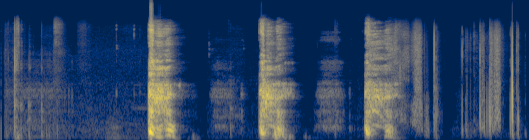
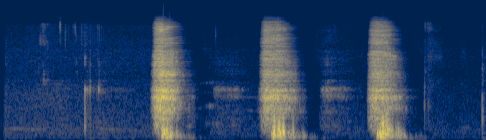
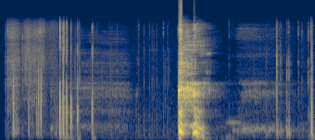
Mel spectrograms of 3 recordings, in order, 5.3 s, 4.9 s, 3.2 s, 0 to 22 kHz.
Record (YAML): three_cough_length: 5.3 s
three_cough_amplitude: 32768
three_cough_signal_mean_std_ratio: 0.27
exhalation_length: 4.9 s
exhalation_amplitude: 27919
exhalation_signal_mean_std_ratio: 0.3
cough_length: 3.2 s
cough_amplitude: 32768
cough_signal_mean_std_ratio: 0.23
survey_phase: beta (2021-08-13 to 2022-03-07)
age: 18-44
gender: Male
wearing_mask: 'No'
symptom_sore_throat: true
smoker_status: Never smoked
respiratory_condition_asthma: false
respiratory_condition_other: false
recruitment_source: Test and Trace
submission_delay: 2 days
covid_test_result: Positive
covid_test_method: LFT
